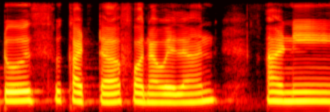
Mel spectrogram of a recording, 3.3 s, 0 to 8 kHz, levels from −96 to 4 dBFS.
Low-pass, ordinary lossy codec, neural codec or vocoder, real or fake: 7.2 kHz; none; none; real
